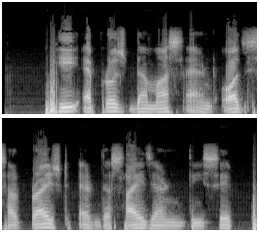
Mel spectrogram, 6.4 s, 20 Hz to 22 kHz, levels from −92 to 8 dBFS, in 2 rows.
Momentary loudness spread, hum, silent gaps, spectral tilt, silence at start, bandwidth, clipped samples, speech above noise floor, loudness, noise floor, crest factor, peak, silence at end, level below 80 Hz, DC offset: 9 LU; none; none; -5.5 dB/octave; 0.55 s; 10.5 kHz; under 0.1%; 36 dB; -14 LUFS; -50 dBFS; 14 dB; 0 dBFS; 0 s; -34 dBFS; under 0.1%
